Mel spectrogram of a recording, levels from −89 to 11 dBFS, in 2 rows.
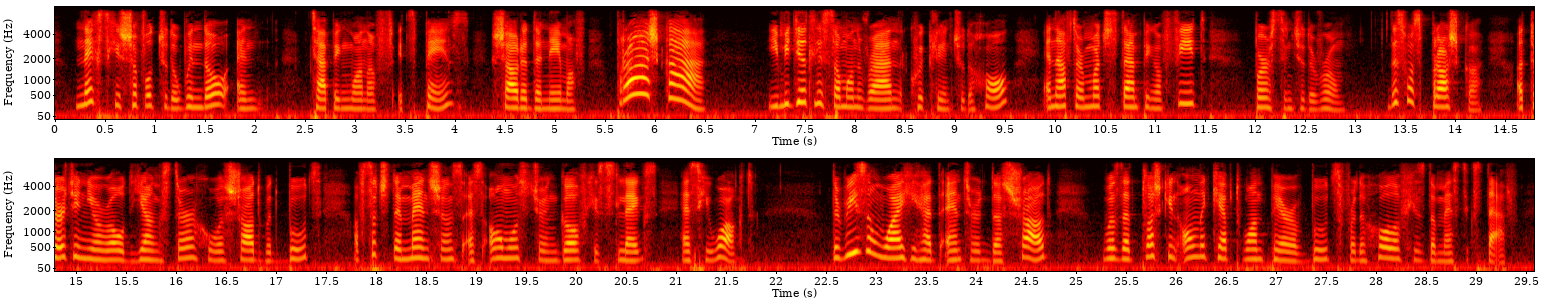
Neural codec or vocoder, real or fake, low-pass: none; real; 7.2 kHz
